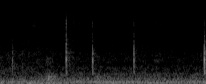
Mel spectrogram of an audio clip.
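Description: Writing on a board: a few short taps and scratches of the writing stroke, over a steady low room hum.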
